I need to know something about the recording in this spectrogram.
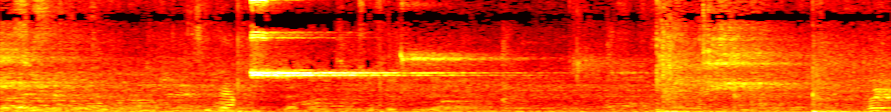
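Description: Young men call out to each other in an echoing hall.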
